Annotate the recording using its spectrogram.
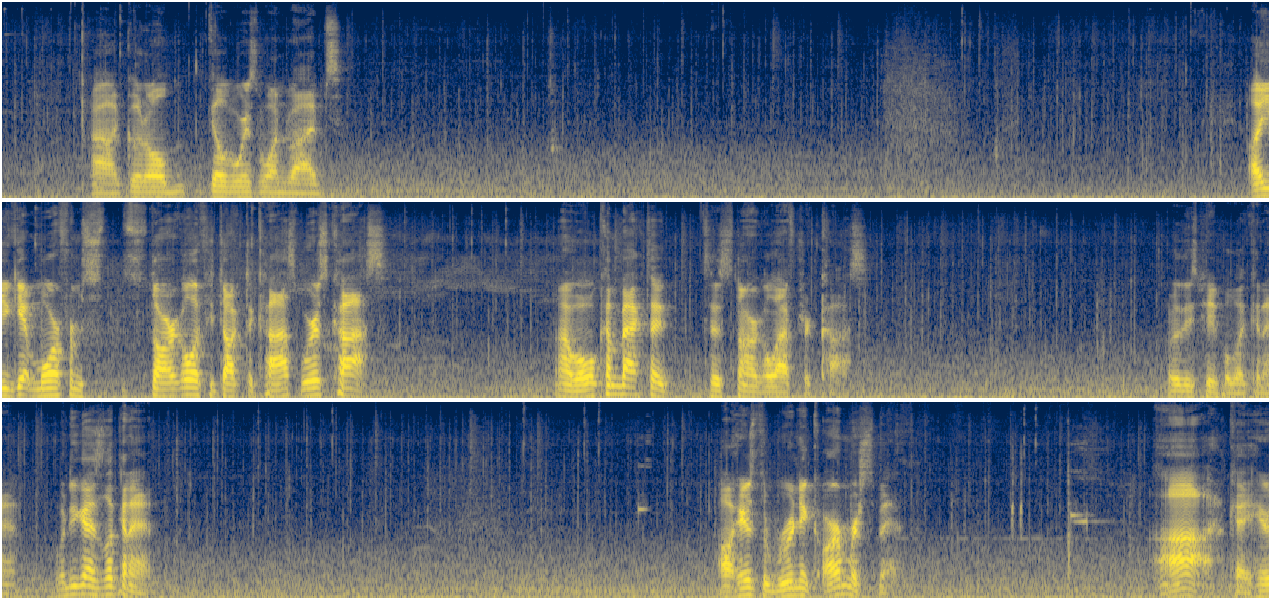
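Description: A man talks calmly and casually into a close microphone, in short bursts with pauses.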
